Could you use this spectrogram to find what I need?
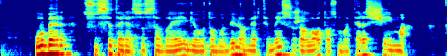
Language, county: Lithuanian, Panevėžys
